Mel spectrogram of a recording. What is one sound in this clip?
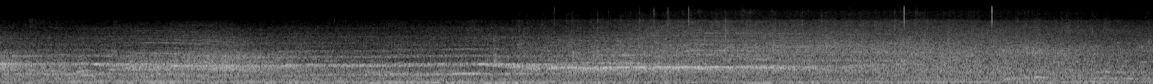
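A large crowd sings and chants together in a big echoing hall.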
